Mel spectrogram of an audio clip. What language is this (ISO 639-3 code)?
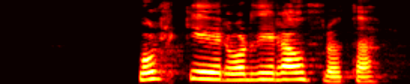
isl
